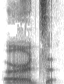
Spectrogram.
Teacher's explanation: So, 儿子, that's going up. 儿 is second tone. 儿子. Neutral tone.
